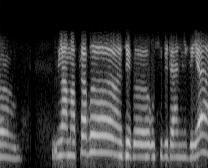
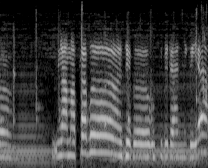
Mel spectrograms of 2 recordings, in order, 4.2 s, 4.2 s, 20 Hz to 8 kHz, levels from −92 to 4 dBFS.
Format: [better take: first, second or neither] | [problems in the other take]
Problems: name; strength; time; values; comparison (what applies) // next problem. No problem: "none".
first | noise reduction (neural mask model RNNoise)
